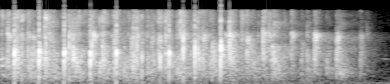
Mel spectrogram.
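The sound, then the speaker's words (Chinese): A group claps for about four seconds, a dense patter of many hands with some sharper individual claps standing out, then the applause thins and fades away at the end. “啊，我们很谢谢他，我们可以这样一个鼓掌好不好？”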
